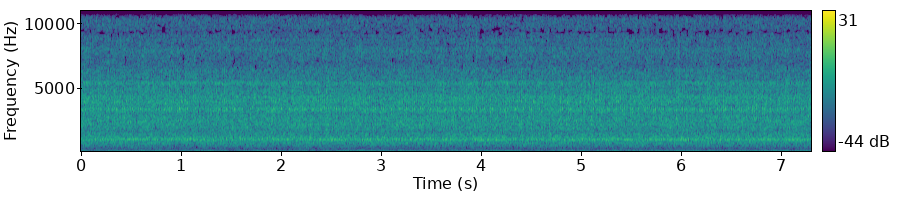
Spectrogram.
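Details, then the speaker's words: 1977 Datsun B210 just after first start following fuel system cleanup: steady low idle drone with a coarse, uneven undertone; owner thinks it runs rich; rough idle. "oh my goodness this thing is running rich I think I need to just screw that fuel needle in before ijust like the idle and stuff I don't know mess with it"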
